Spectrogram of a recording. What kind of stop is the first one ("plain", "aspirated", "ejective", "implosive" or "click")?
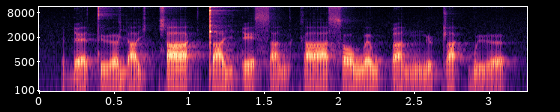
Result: implosive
